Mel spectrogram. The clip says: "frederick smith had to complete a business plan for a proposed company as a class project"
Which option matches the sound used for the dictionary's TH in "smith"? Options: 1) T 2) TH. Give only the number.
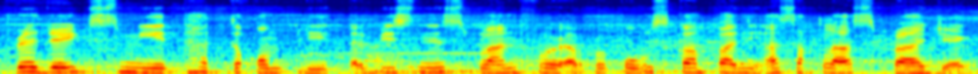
1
